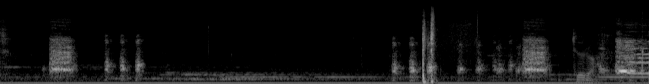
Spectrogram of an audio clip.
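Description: Minecraft chicken clucking in short scattered bursts between quiet gaps, several clucks across the span, with a brief sharp game sound midway and someone speaking briefly.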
